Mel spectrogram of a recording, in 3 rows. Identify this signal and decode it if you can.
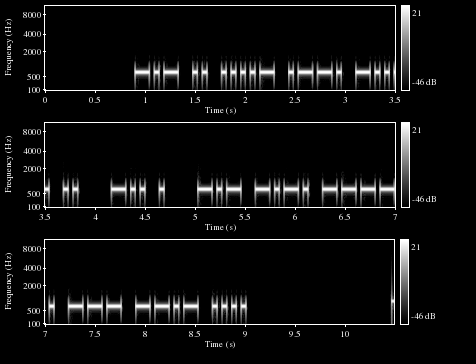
Morse code, heard as a keyed tone, about 25 wpm, 700 Hz. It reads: KI4PBI DE KC9OQH
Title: USA Callsign DE Callsign 25wpm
